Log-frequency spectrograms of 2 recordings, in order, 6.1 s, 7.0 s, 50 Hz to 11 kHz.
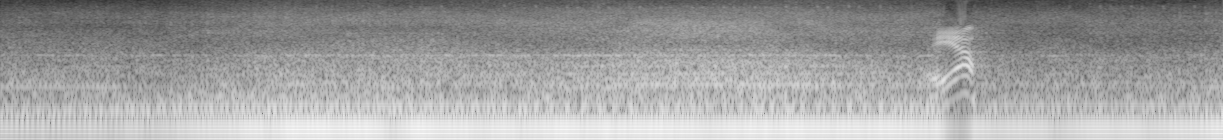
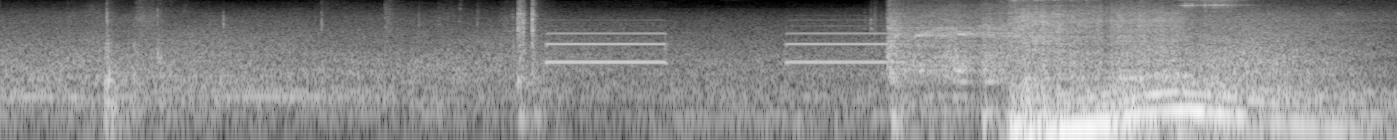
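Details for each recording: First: Jeep after exhaust manifold replacement and retightening all bolts: low, steady, even hum idling at 800 rpm with a brief chirp near the end; normal idle after the fix. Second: Vehicle just after exhaust manifold replacement (driveshaft failure damaged exhaust), startup: catches and immediately surges, revving to the moon instead of settling; suspected large vacuum leak.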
